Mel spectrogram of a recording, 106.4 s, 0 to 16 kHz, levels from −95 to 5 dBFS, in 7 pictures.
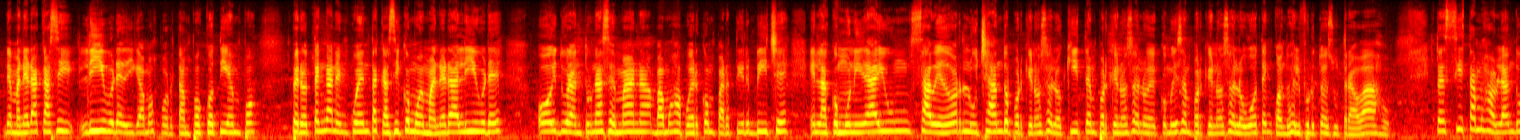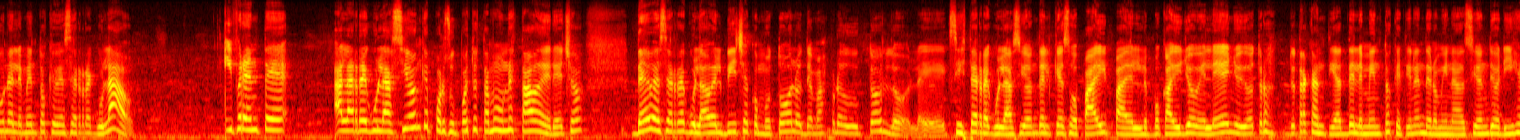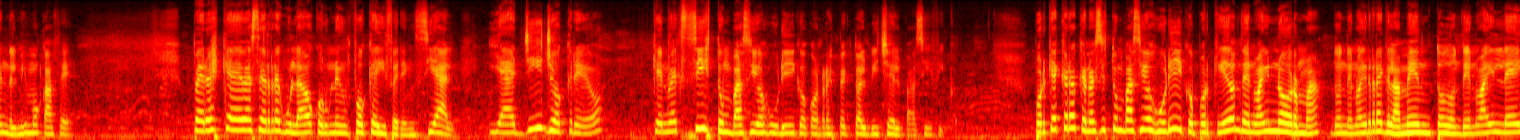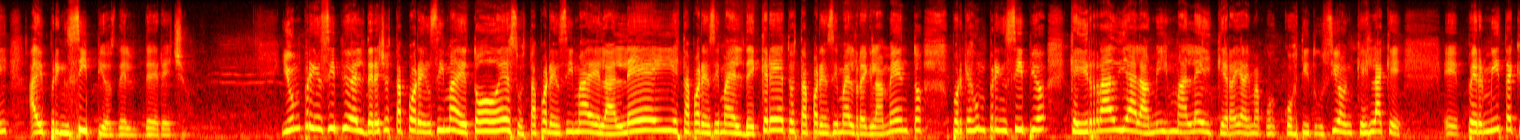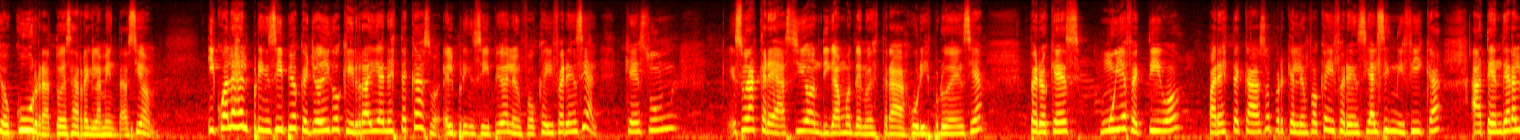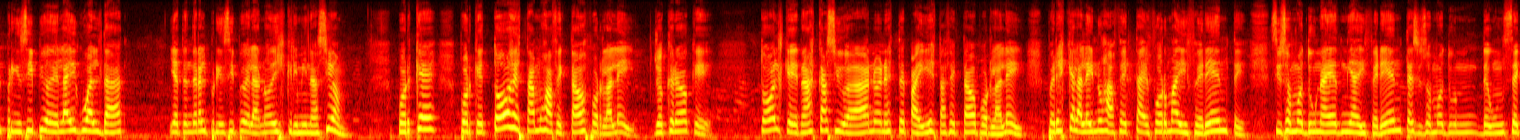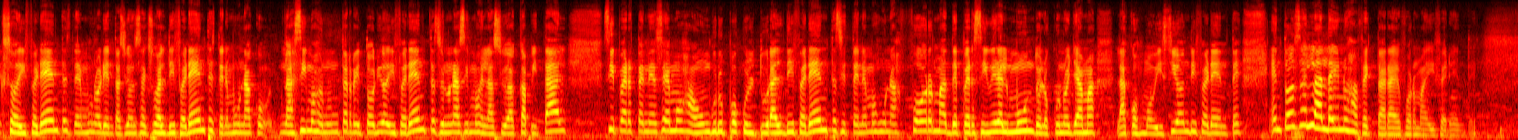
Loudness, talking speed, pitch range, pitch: -21 LUFS, 215 wpm, 200-250 Hz, 225 Hz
